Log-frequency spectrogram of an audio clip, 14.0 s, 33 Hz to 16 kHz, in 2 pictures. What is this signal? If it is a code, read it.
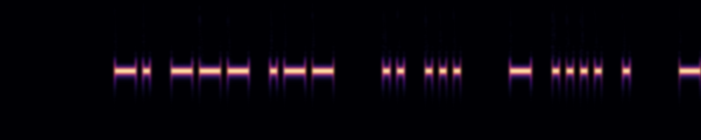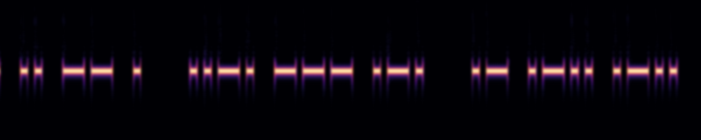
Morse code, heard as a keyed tone, about 17 wpm, 700 Hz. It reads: NOW IS THE TIME FOR ALL
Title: Pangram Challenge v2 - 17wpm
